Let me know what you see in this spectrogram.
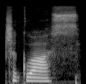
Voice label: "wife", Lushootseed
